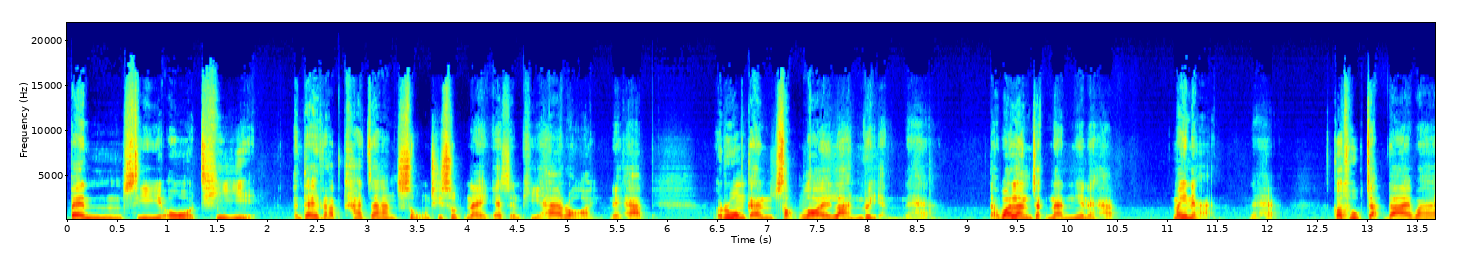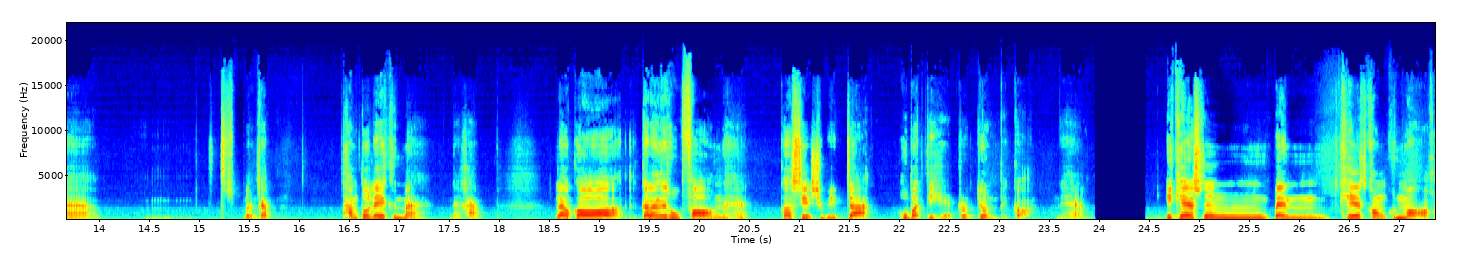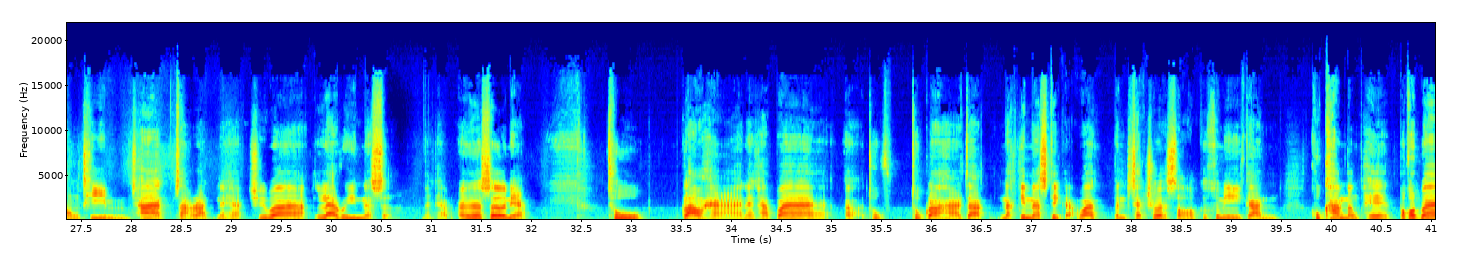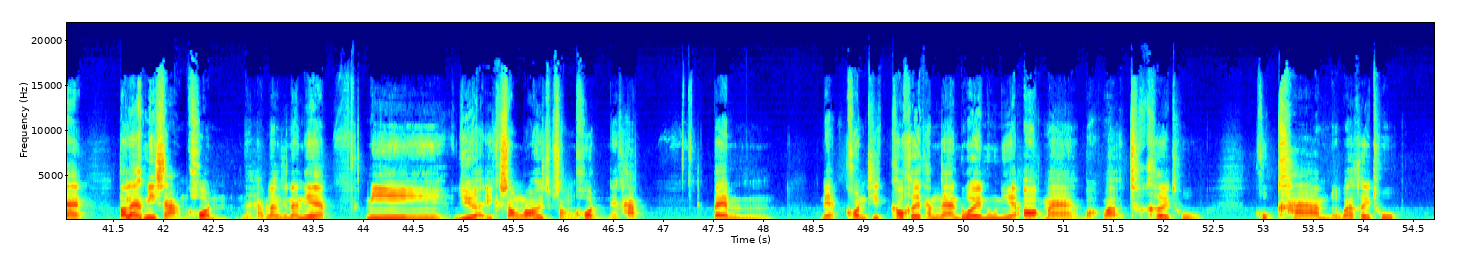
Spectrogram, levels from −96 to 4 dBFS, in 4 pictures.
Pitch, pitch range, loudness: 90 Hz, 80-95 Hz, -18 LUFS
